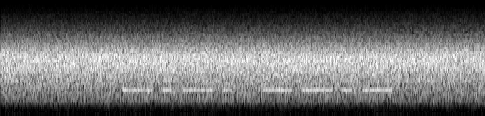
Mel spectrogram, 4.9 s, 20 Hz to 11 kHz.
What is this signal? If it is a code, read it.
Morse code, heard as a keyed tone, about 12 wpm, 660 Hz, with heavy radio static. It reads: CQ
